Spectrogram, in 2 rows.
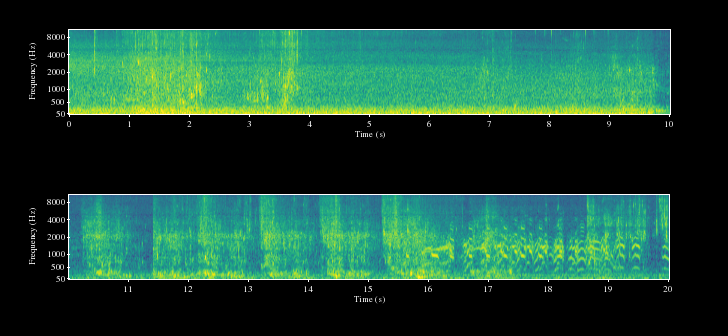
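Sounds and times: canoe paddle strokes in water: 0:00.0 - 0:20.0
flock of birds calling: 0:15.9 - 0:19.6.

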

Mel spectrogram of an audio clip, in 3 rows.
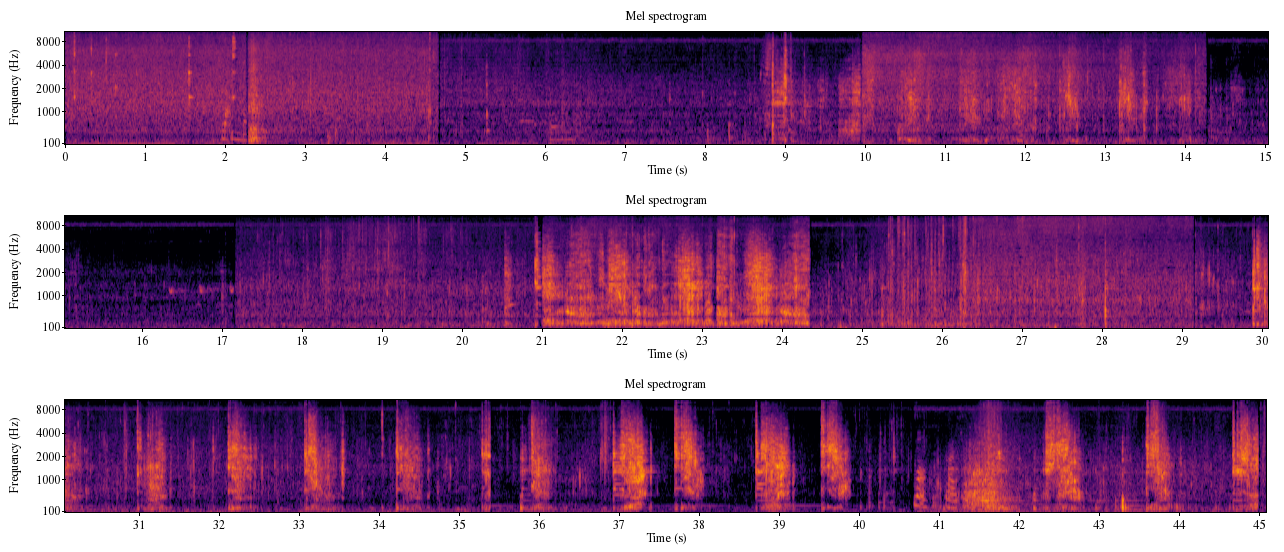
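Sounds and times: wok sizzling: 0:00.0 - 0:14.3, 0:17.2 - 0:45.0
metal ladle scraping a wok: 0:20.5 - 0:24.4, 0:29.9 - 0:30.4, 0:31.0 - 0:31.4, 0:32.1 - 0:33.6, 0:34.2 - 0:34.6, 0:35.3 - 0:36.2, 0:36.8 - 0:40.4, 0:41.2 - 0:42.9, 0:43.5 - 0:44.0, 0:44.6 - 0:45.0.

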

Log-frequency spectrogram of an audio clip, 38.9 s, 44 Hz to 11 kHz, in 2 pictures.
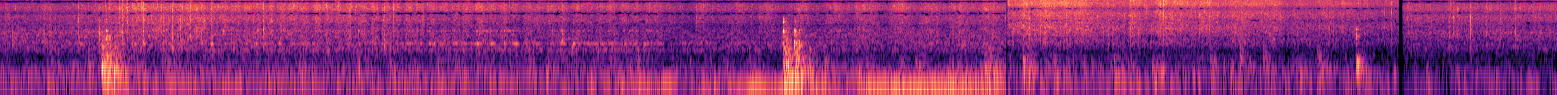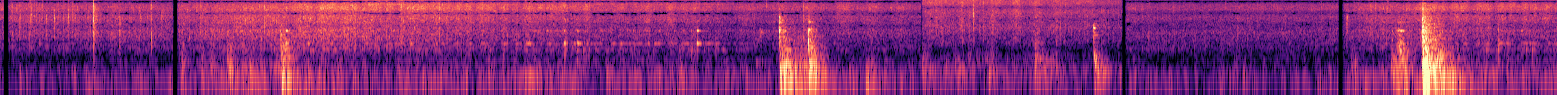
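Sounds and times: stir-fry sizzling in a wok: 0:00.0 - 0:38.9
spatula knocking and scraping pan: 0:01.0 - 0:08.5, 0:09.7 - 0:10.3, 0:25.2 - 0:29.8, 0:36.8 - 0:38.9.

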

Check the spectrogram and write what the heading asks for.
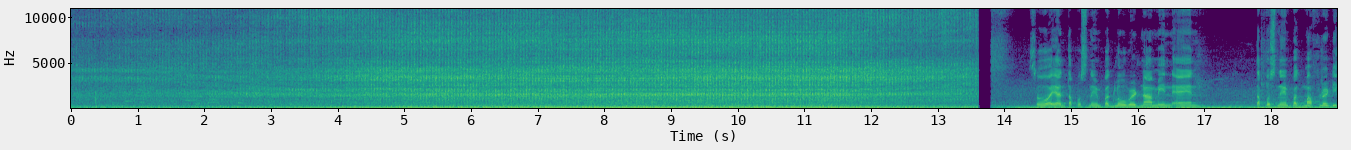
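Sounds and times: diesel engine idling: 0:00.0 - 0:13.6.

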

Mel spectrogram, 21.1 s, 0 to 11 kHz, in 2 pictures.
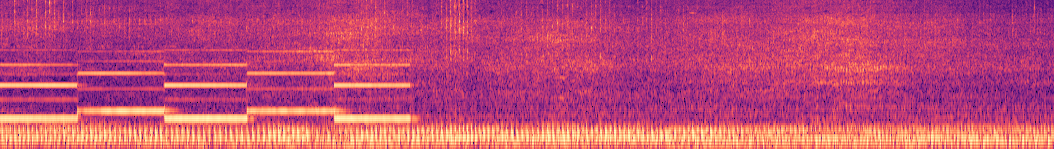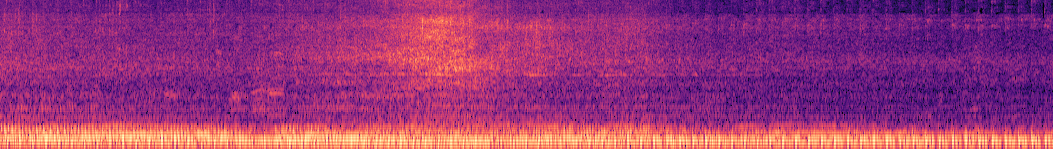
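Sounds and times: level crossing alarm two tones: 0:00.0 - 0:04.3
motorcycle and car engines: 0:00.0 - 0:21.0.

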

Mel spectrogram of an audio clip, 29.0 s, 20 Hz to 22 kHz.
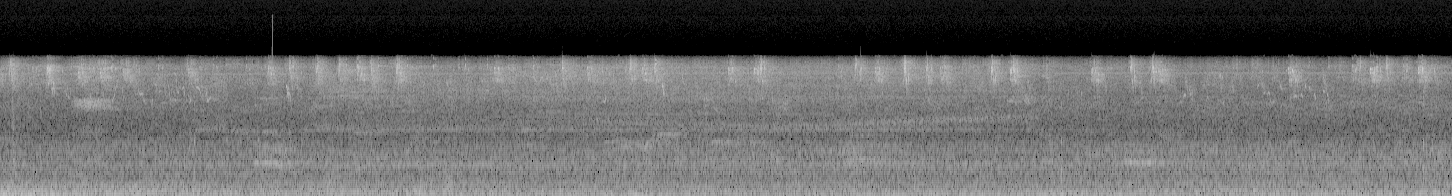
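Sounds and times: steady low rumble: 0:00.0 - 0:22.5
birds chirping: 0:00.0 - 0:29.0.

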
